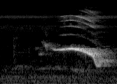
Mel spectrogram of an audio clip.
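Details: Black-naped oriole giving a clear song note used for luring birds: a single clean fluty whistle that holds steady and then slurs downward, brief and isolated against quiet.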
